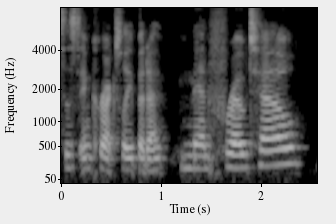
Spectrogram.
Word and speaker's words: Manfrotto: always will probably pronounce this incorrectly, but a Manfrotto, It's Oh, an yeah. Italian brand, very well known. I like how you said it. Manfrotto.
